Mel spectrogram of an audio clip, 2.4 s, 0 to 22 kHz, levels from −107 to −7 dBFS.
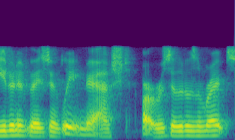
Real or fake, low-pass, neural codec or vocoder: fake; 5.4 kHz; autoencoder, 22.05 kHz, a latent of 192 numbers a frame, VITS, trained on one speaker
